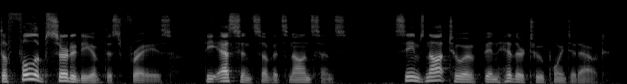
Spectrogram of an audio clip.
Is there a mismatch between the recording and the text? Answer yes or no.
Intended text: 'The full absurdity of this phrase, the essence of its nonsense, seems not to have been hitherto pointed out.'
no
